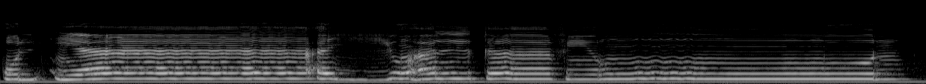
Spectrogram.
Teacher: قاف کو پر پڑھیں گے، یا کے مد کو مکمل کریں گے، حمزہ کے ساتھ یا کو اچھے طریقے سے ملا کے پڑھیں گے تاکہ یہ شد ادا ہو جائے۔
